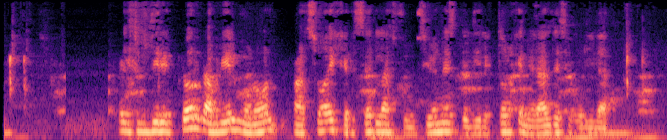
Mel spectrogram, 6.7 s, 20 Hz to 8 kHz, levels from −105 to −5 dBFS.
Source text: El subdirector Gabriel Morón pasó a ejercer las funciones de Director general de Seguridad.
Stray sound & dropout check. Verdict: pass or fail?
pass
